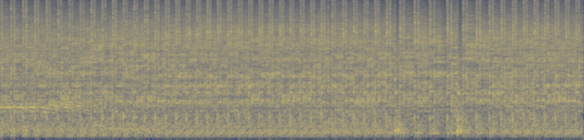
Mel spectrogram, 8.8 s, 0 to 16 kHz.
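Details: Rebuilt U23 engine, first start after 25 years, choke up, idle mixture screw about two turns out: uneven, lumpy idle pulses that stumble and falter; carburetor not yet supplying enough fuel at idle.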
